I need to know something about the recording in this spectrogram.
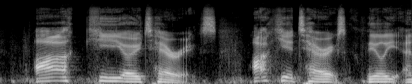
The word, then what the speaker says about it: Archaeopteryx: Clearly Archaeops are not. I say their name wrong. What is it? Archaeopteryx.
